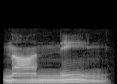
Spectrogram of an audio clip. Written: Nanning

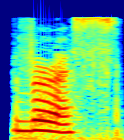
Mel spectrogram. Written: vorous

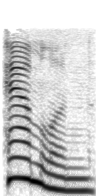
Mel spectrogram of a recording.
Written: Hamlin

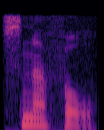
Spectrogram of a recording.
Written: snuffle

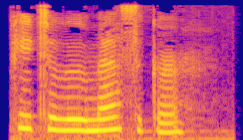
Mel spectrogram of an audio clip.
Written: peterloo massacre

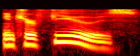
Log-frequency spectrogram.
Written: interfuse

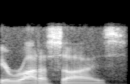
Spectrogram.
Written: eroticize

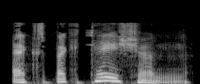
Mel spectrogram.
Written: expectationist

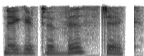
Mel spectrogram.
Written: negativistic

